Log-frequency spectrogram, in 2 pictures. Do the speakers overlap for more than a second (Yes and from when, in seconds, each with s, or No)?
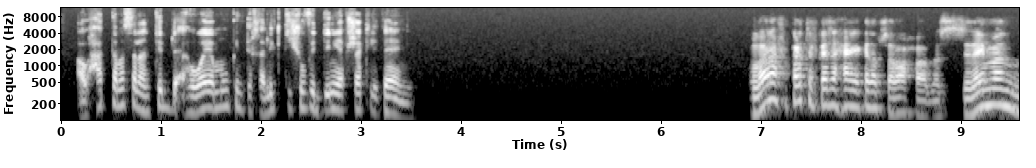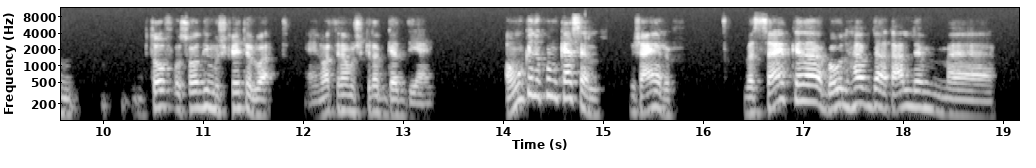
No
